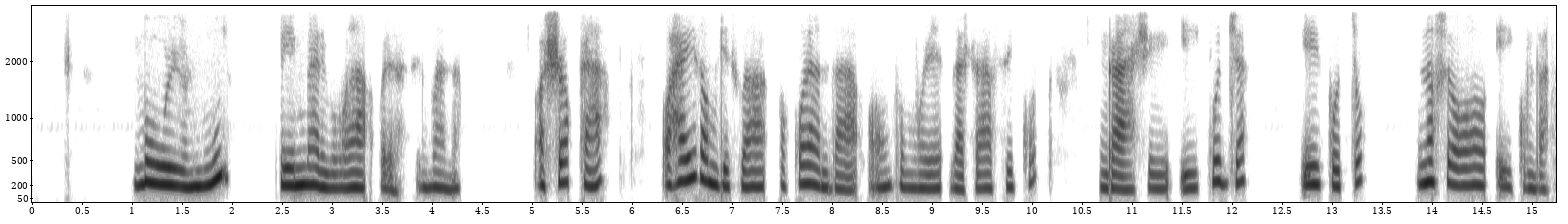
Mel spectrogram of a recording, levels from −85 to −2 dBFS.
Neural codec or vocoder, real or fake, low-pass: codec, 16 kHz in and 24 kHz out, 0.8 kbps, FocalCodec, streaming, 65536 codes; fake; 3.6 kHz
